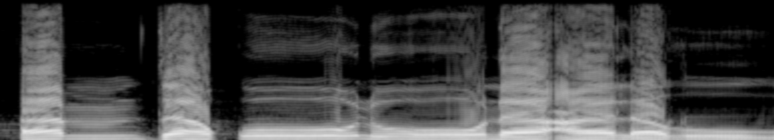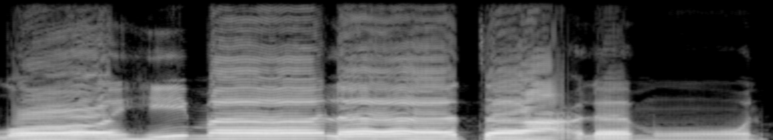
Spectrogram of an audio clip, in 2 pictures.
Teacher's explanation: Allah bila dia fathah dengan tebal ya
